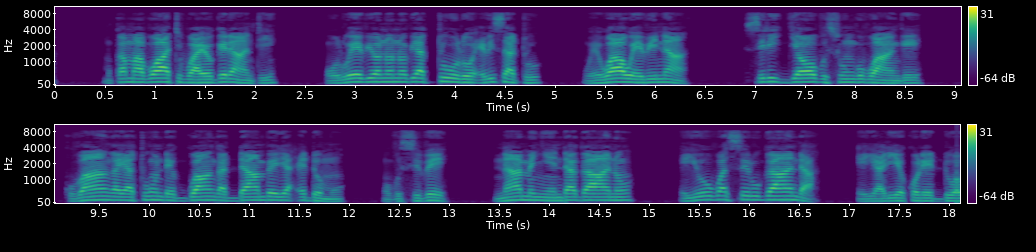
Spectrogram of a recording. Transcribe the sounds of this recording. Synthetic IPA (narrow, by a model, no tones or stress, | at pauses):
mukamaβwaːtiβwaːjo̞ɡe̞ɾaːnti | olwe̞ːβjo̞ːno̞no̞βjatːuːloeβisatu | we̞waːwe̞ːβina | siɾiɟːawo̞βusuːŋɡuβwaːŋɡe̞ | kuβaːŋɡajatuːnde̞ɡːwaːŋɡadːaːmbe̞ːɾjaʔedo̞mu | oβusiβe̞ | naːme̞ɲe̞ːndaɡaːno̞ | e̞joːβwase̞ɾuɡaːnda̰ | ejalje̞ːko̞le̞dːwa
